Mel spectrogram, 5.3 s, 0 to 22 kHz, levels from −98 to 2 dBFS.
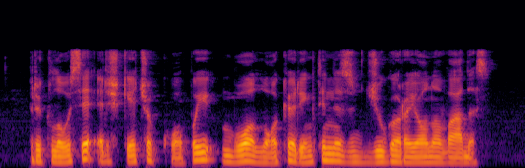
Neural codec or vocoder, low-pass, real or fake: none; 7.2 kHz; real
